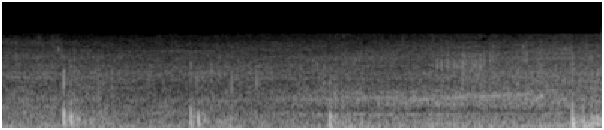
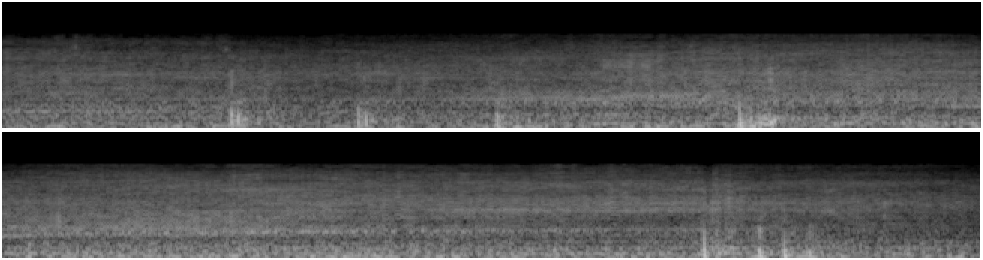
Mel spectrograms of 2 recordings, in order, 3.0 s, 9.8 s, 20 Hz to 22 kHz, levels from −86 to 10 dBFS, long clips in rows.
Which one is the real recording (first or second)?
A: first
